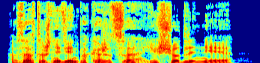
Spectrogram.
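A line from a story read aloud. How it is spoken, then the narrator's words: Tired. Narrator (Russian): сказала она устало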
